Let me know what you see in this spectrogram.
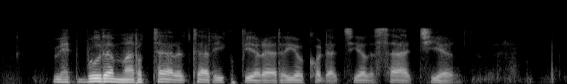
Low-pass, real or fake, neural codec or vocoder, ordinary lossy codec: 5.4 kHz; fake; codec, 16 kHz in and 24 kHz out, 0.6 kbps, FocalCodec, streaming, 4096 codes; none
